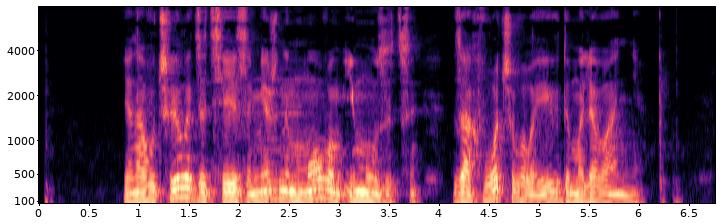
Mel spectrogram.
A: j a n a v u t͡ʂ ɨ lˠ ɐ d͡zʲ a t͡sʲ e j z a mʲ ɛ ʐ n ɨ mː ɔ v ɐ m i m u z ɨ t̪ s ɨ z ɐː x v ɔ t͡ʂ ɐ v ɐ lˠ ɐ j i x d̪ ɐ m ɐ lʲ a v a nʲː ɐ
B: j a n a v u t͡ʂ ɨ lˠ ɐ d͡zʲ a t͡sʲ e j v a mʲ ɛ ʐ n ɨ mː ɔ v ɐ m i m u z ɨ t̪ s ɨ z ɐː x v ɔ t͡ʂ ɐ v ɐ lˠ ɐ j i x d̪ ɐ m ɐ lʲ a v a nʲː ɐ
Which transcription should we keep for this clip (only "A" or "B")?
A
